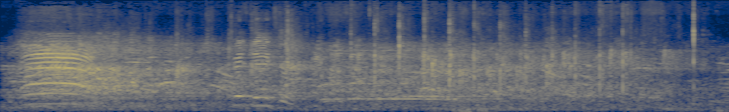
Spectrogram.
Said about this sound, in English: It's a beautiful thing simultaneously being clapped for and booed.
